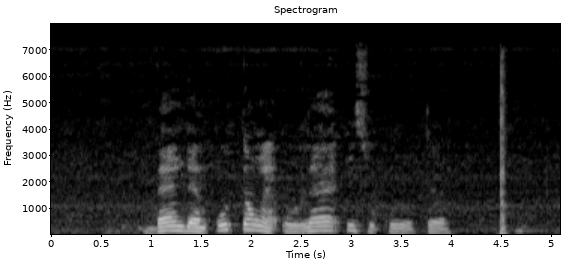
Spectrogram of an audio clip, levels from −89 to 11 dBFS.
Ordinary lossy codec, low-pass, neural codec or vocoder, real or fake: MP3, 64 kbps; 7.2 kHz; codec, 16 kHz, 16 kbps, FreqCodec, larger model; fake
